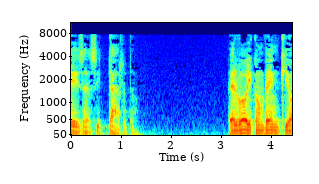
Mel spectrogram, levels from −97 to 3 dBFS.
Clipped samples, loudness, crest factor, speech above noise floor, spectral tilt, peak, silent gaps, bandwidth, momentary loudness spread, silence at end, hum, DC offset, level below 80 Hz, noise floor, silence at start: under 0.1%; -16 LUFS; 18 dB; 43 dB; -7 dB/octave; 0 dBFS; none; 8 kHz; 20 LU; 0 s; none; under 0.1%; -32 dBFS; -59 dBFS; 0 s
